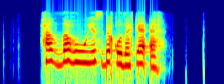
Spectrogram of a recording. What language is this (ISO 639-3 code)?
ara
